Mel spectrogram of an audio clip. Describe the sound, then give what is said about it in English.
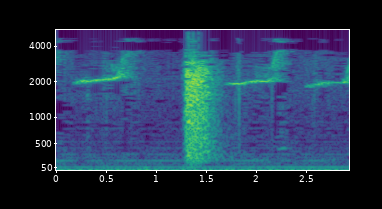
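Several long, steady high-pitched whistle blasts sound as a last signal, with a loud sharp thump breaking in between them; no one speaks. “That's the last signal.”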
